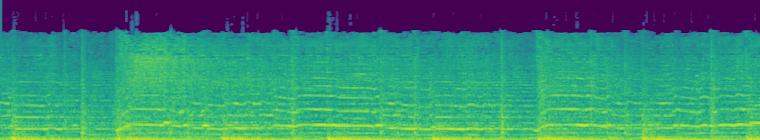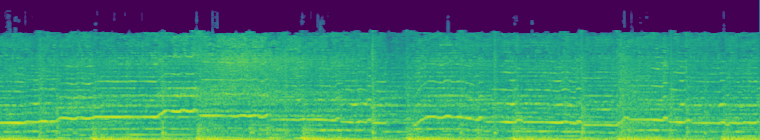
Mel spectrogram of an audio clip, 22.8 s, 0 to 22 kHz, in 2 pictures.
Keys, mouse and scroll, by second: 0.2 click, 7.6-8.0 scroll down 1, 8.0 click, 10.8-11.1 alt+shift+scroll down 2, 11.1 click, 11.5 alt+scroll down 2, 11.7 scroll up 1, 12.0 click, 13.6 ctrl+g, 13.9 click, 15.5-16.0 scroll down 1, 16.0 click, 18.5 alt+shift+scroll down 2, 18.9-19.2 ctrl+scroll up 2, 19.2-19.7 scroll down 1, 19.7 click.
